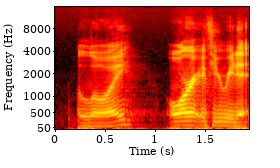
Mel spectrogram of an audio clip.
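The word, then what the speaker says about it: Eloi: pen okay so Jesus says this he says LOI or if you read it in Matthew it's spelled like this it spells like Eli but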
